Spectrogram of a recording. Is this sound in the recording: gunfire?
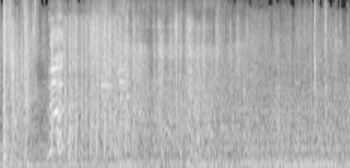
yes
